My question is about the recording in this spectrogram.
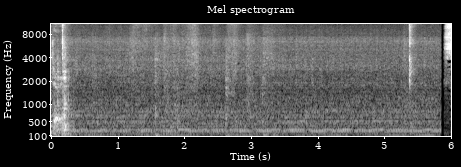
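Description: Steady low hum with a faint hiss from the stovetop, where a lidded pot of potatoes is at the boil.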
